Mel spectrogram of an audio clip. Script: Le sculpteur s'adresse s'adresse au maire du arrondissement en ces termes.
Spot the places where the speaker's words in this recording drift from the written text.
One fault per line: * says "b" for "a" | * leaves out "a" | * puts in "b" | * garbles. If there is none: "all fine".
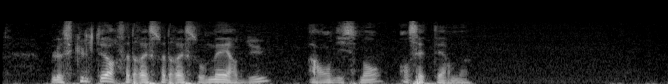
all fine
